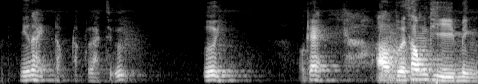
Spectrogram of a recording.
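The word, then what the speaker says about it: ㅢ: Rồi, cũng giống như là trong tiếng Việt, như các bạn phát âm nhá, thì tiếng Hàn cũng sẽ phát âm là Ươi nhá. Ươi.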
